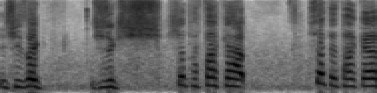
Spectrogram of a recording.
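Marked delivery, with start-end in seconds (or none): 1.2-3.8 high, tiny shushing voice.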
